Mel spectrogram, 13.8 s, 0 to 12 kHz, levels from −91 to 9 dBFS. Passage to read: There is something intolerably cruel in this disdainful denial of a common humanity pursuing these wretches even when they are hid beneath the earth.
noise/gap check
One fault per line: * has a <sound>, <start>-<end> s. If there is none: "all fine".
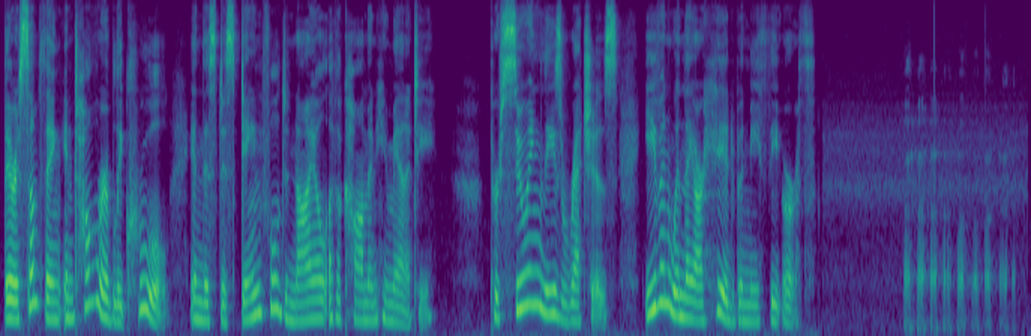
* has a laugh, 12.0-13.6 s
